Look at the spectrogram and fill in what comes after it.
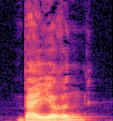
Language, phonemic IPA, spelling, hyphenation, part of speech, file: Dutch, /ˈbɛi̯.ə.rə(n)/, Beieren, Bei‧e‧ren, proper noun, Nl-Beieren.ogg
- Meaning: Bavaria (a historic region, former duchy, former kingdom, and modern state of Germany; the modern state includes parts of historical Swabia and Franconia as well as historical Bavaria)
